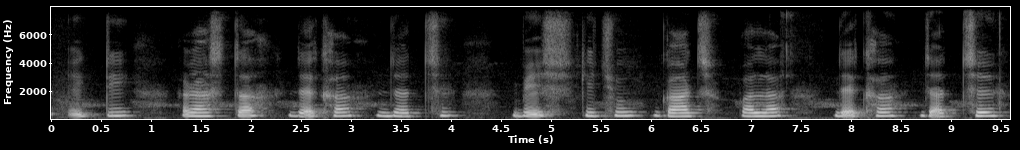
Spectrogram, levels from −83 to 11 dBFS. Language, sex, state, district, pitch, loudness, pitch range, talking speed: Bengali, female, West Bengal, Paschim Medinipur, 255 Hz, -19 LUFS, 235-265 Hz, 70 wpm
